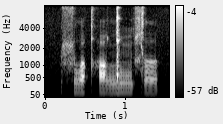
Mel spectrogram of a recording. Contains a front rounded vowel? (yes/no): no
